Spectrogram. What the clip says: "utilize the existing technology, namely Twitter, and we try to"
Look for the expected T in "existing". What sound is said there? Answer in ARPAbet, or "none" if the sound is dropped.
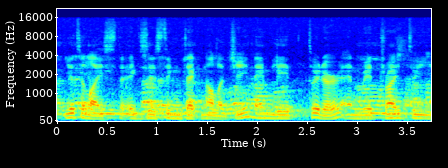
T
